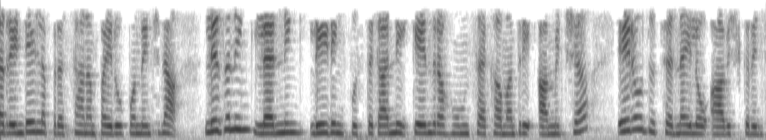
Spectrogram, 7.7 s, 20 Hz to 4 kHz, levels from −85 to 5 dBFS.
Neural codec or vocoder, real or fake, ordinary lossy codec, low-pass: none; real; MP3, 32 kbps; 3.6 kHz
